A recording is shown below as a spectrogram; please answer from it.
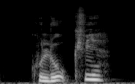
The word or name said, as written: kollokvium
